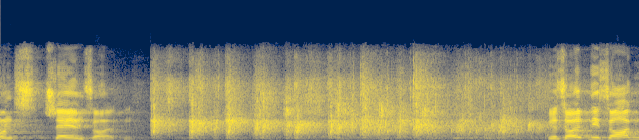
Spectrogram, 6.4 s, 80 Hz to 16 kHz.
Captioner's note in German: Beifall bei dem BÜNDNIS 90/DIE GRÜNEN und der CDU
